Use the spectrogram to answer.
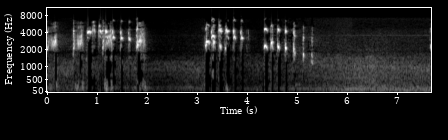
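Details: Female bald eagle at a nest in Southwest Florida on a December 2020 night camera, vocalizing in distress after a great horned owl attack on her mate. Rapid high chittering runs of sharp piping notes in three bursts, then soft rumbling background noise.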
